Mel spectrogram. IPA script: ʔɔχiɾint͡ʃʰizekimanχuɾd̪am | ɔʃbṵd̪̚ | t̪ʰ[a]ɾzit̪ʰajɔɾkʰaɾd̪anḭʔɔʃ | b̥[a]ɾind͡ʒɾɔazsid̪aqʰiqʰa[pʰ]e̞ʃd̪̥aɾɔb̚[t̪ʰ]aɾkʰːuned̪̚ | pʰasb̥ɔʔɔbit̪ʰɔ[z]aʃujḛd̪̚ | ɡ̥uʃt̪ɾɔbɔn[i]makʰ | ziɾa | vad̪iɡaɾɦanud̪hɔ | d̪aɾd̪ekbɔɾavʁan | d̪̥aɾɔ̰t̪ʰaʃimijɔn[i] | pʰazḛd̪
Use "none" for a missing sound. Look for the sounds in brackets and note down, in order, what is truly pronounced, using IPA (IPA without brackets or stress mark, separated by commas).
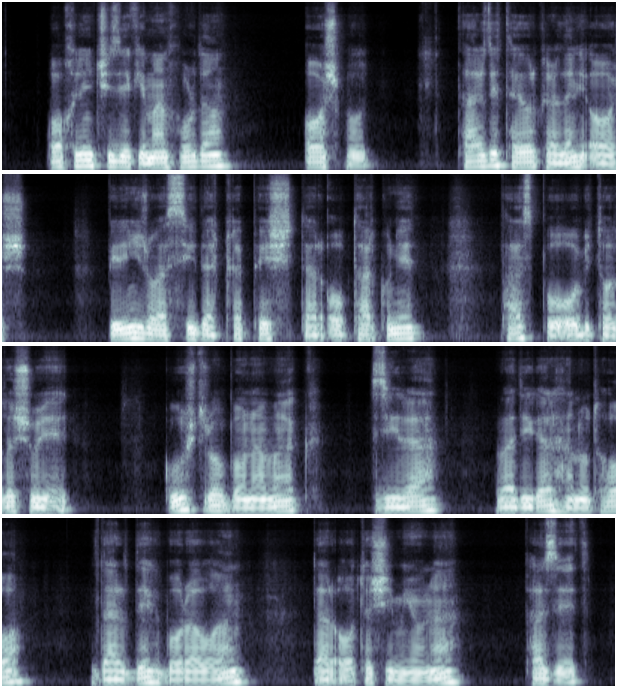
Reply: a, i, pʰ, t̪ʰ, z, a, a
